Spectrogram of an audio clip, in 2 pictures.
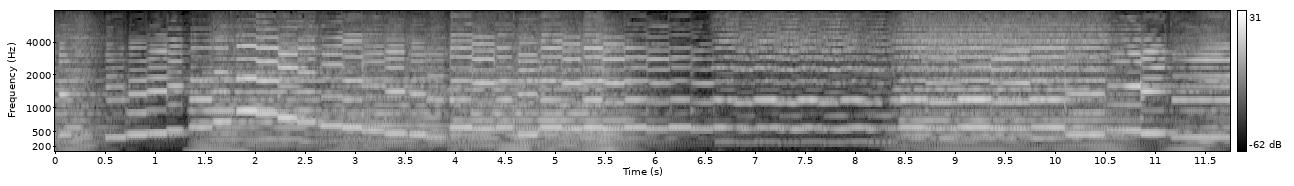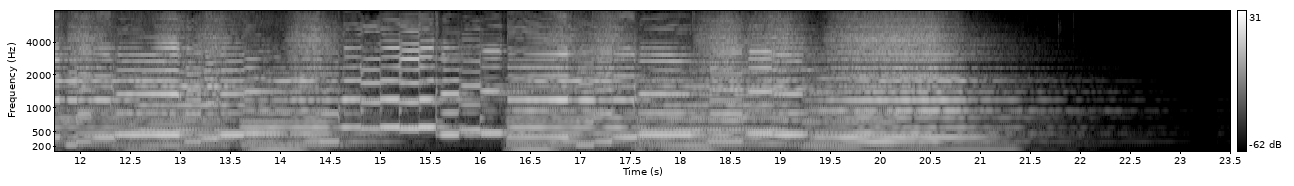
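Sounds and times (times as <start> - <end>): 
clarinet performance: 0.0 - 22.2.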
